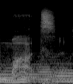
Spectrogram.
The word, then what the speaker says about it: Matz: This is the Young Musicians Guide podcast, and today we had Rachel Motz said it right this time.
